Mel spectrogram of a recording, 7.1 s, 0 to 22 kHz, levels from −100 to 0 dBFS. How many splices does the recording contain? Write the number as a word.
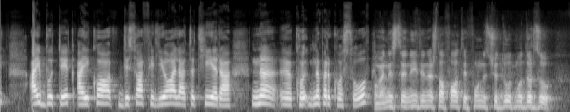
one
